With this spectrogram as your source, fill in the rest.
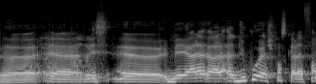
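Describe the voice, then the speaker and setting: Pitch varying in an ordinary way, a man speaks at a fairly quick pace. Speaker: mathematician, conference speaker. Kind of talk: conference talk. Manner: hesitant, many fillers.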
